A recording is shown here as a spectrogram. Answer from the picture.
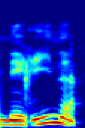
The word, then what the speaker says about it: Mérine: moi je m'appelle Mérine, c'est comme ça que je prononce mon nom. Je comprends pas pourquoi on le prononcerait différemment.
